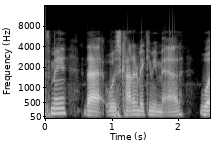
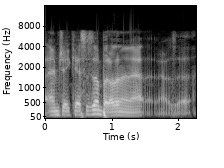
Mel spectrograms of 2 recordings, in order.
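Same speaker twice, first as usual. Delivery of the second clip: ordinary talk, nothing marked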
